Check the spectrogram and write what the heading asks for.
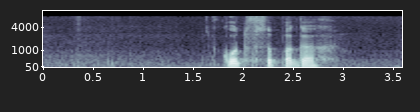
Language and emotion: Russian, neutral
